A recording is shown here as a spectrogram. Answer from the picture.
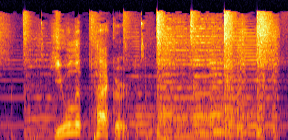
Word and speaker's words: Hewlett-Packard: like Picard hamlet hewlett-packard the correct pronunciation is you will it Packard bi do bi do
